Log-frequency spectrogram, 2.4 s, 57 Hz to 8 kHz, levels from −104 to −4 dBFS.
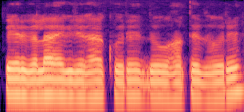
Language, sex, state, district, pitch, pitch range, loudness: Bengali, male, West Bengal, Malda, 115 Hz, 110-120 Hz, -19 LUFS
